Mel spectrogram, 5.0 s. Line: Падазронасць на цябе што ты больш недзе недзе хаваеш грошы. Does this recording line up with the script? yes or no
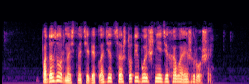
no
